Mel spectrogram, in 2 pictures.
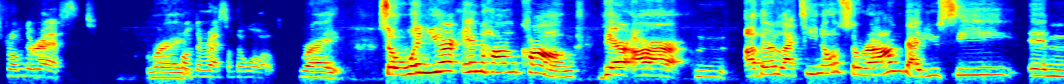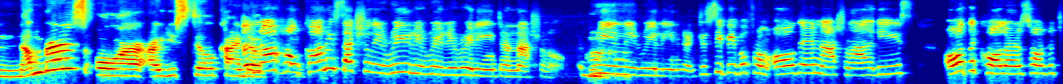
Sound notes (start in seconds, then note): none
